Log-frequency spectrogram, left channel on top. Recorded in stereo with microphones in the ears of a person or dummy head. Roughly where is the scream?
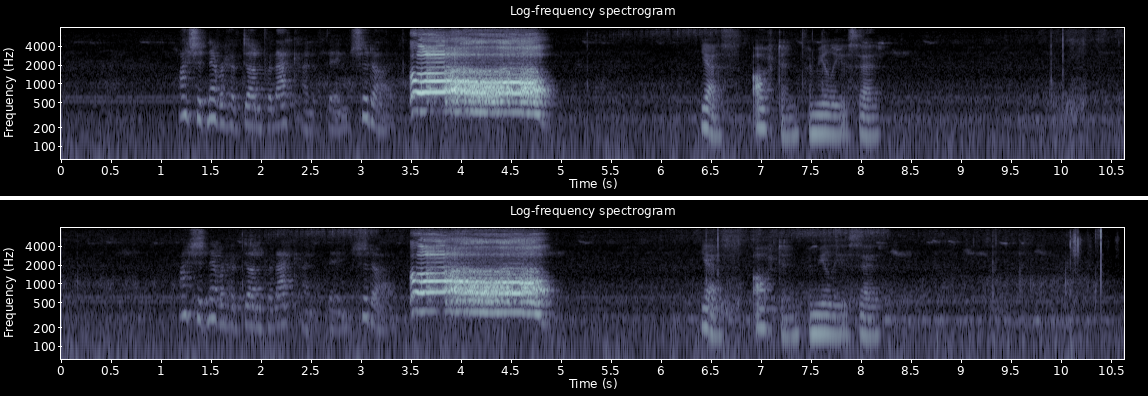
Left.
